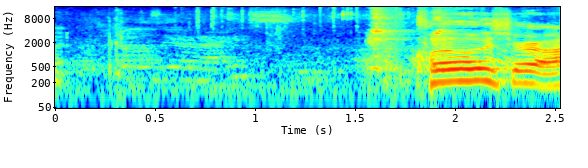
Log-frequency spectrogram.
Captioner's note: voiceover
